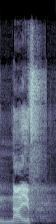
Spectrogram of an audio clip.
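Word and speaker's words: knife: line बोला नहीं जाएगा जैसे इंग्लिश में नाइफ इसको कहते चाकू को ए नाइस के मानव चाकू लेकिन के लिखा जाता है बोला नहीं जाता वह साइलेंट रहता है शो मी घुटना अ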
